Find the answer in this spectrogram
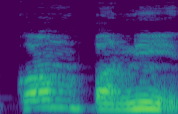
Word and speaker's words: कंपनी: यहाँ क के ऊपर जो है अन की मात्रा है, यहाँ इसका अम का उच्चारण होगा, अम यानी आधा म का उच्चारण होगा, कम। उसके बाद प, न में बड़ी की मात्रा नी, कंपनी।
